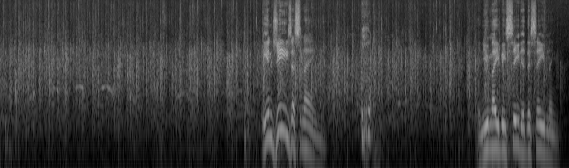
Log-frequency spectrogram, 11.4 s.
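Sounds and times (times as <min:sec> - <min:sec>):
hand clapping: 0:00.0 - 0:11.2
speech: 0:05.2 - 0:06.6, 0:07.2 - 0:07.6, 0:09.6 - 0:11.2.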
